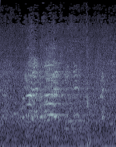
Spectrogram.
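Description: Voices shouting across a football pitch during play, in short calls, over a steady low rumble.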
